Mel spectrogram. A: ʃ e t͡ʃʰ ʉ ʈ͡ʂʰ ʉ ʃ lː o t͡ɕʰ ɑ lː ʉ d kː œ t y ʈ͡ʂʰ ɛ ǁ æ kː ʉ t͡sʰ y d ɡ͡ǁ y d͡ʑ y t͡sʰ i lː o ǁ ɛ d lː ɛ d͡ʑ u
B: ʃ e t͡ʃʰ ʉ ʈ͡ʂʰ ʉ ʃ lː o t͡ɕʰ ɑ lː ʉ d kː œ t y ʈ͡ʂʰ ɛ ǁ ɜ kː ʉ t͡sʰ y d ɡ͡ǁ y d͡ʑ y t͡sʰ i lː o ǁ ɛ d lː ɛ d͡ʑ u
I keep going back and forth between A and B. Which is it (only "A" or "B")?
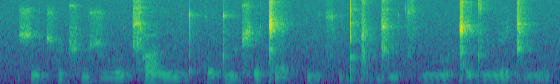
A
